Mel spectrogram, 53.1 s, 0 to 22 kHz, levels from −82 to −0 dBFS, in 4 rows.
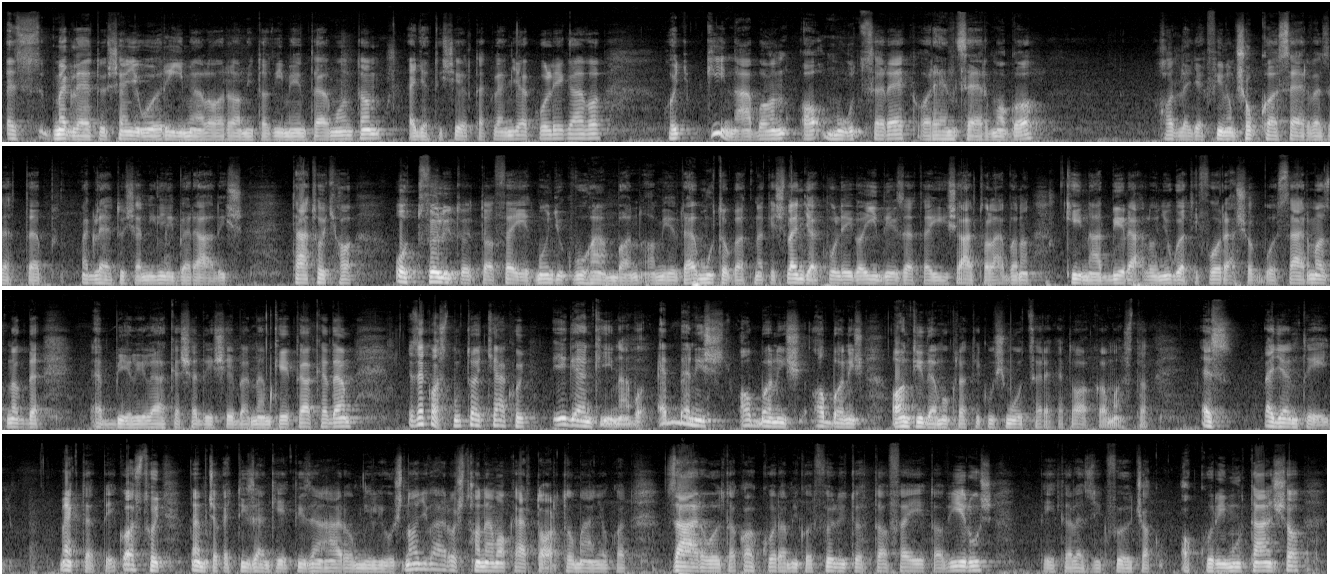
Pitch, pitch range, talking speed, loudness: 100 Hz, 95-115 Hz, 110 wpm, -19 LUFS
